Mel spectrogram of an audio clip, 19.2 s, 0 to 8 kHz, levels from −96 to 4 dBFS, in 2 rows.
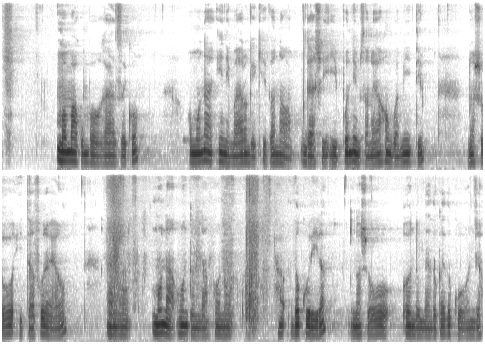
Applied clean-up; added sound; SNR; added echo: none; none; none; reverberation time 1.0 s.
